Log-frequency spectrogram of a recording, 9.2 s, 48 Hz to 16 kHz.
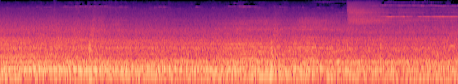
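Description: Inside a NABI 40-foot transit bus under way: its Cummins ISL9 inline-six diesel runs steadily under the road and body rumble. A thin, high squeal comes in near the end.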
